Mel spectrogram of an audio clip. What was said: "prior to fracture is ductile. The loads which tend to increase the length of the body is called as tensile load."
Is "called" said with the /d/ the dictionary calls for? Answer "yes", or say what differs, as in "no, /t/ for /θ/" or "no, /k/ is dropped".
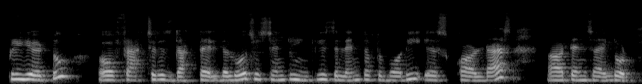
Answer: yes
